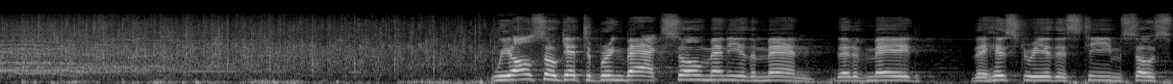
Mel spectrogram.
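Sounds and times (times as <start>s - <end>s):
audience applause: 0.0s - 4.9s
speech: 4.9s - 11.7s.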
